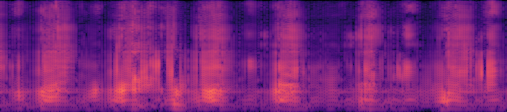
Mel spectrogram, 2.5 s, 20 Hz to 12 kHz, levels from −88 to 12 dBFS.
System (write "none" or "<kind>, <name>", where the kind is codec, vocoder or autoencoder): vocoder, BigVGAN v2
